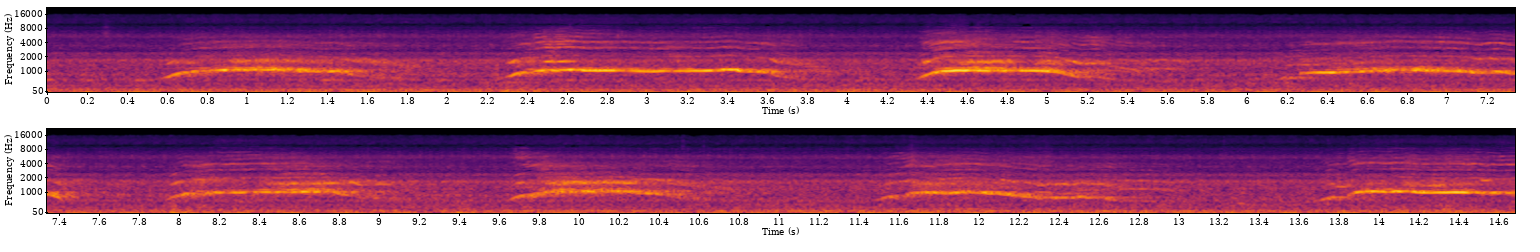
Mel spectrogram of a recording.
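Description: A person wailing in distress: long rising-and-falling cries, one about every two seconds.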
